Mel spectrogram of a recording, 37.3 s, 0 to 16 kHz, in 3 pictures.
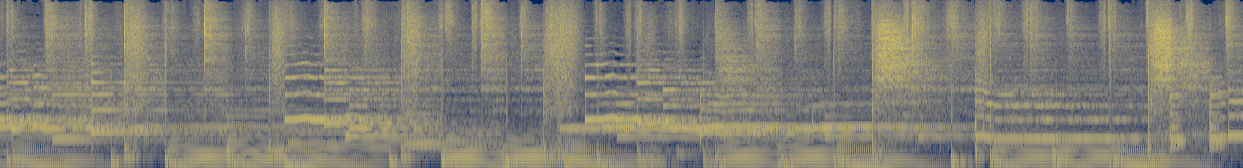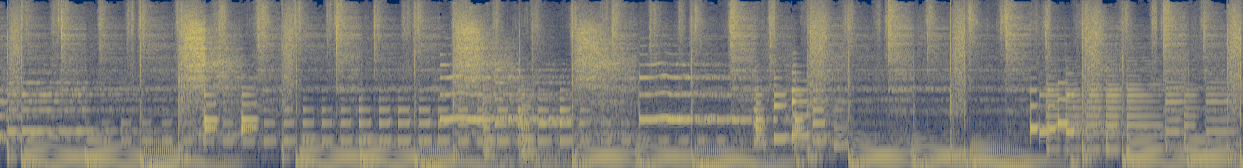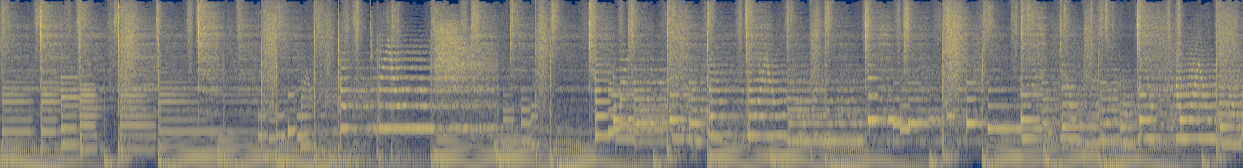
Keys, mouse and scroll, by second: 0.1 click, 0.5 middle click, 0.7 middle click, 1.8 shift+click, 2.1 shift+click, 2.1 middle click, 2.6 click, 3.9 KP_3, 4.5-5.1 scroll down 3, 5.7 click, 6.4 click, 9.3 middle click, 9.8 middle click, 10.8 KP_1, 12.6 ctrl+Tab, 14.4 click, 17.1 scroll up 1, 17.4 Tab, 17.9-18.2 scroll up 1, 18.4 alt+click, 18.4-19.0 scroll up 2, 19.0 alt+click, 20.0 alt+click, 20.5 ctrl+KP_Add, 20.7 ctrl+KP_Add, 21.8 s, 25.2 right click, 26.2 s, 27.1 right click, 30.0 2, 30.3 alt+click, 31.1 alt+shift+click, 32.8 alt+click, 36.2 ctrl+b, 36.2 alt+shift+click.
